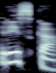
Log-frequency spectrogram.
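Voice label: "треска", Komi, female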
